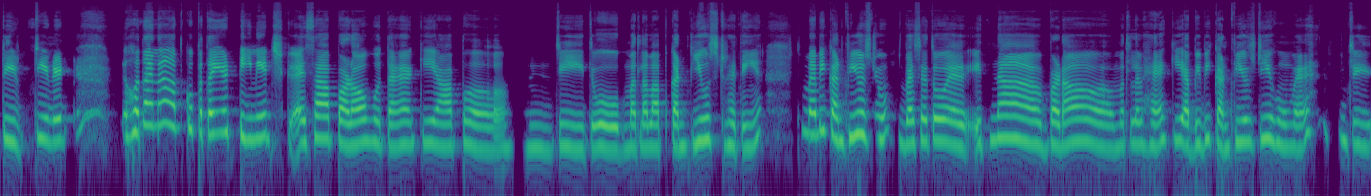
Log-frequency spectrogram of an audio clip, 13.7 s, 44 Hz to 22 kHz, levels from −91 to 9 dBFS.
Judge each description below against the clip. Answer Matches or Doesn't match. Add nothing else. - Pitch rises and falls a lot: Doesn't match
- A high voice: Matches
